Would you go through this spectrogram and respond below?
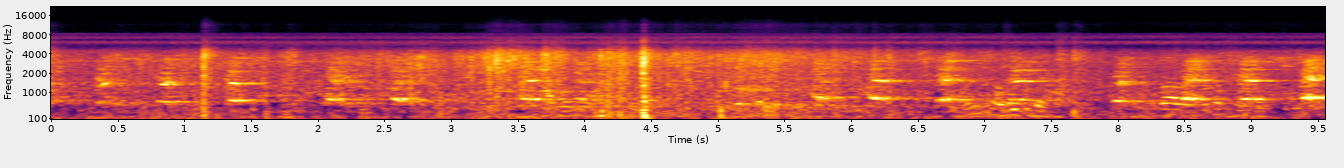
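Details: Dogs hunting wild boar pests at Tarok Sicincin, Padang Pariaman: distant high yelping barks come in short bursts throughout, several in quick succession, over a steady rushing hiss.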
